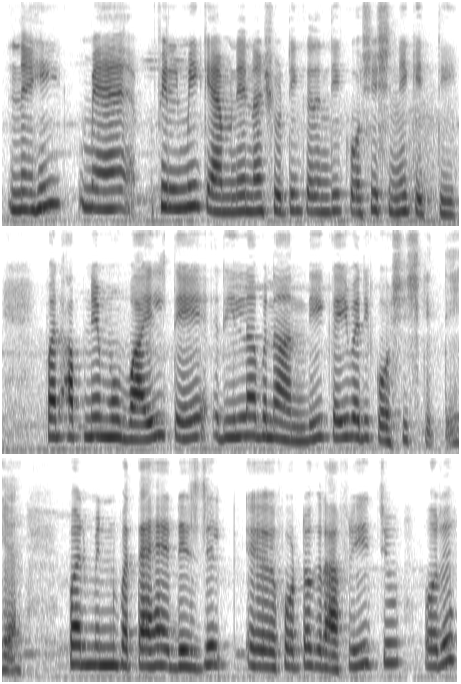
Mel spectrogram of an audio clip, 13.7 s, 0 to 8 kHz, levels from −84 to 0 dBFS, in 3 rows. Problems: constant background noise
